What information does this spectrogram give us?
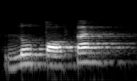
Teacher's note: Ta is the letter of qalqalah, the bouncing letter, so it will bounce.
